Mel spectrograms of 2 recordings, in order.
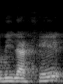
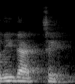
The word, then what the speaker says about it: Didache: Pero mejor conocido como Didache o Didache, dicen algunos, dependiendo de la pronunciación en griego.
